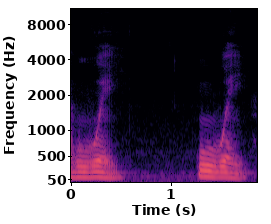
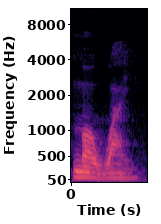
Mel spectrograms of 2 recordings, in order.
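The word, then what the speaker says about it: 無為: Lo voy a decir en mandarín, se pronuncia wu wei, y en cantonés, que es la lengua que yo conozco un poquitín, se pronuncia mo wai.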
